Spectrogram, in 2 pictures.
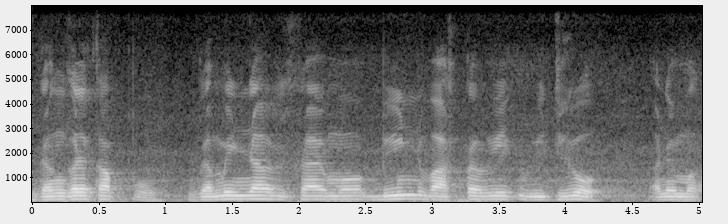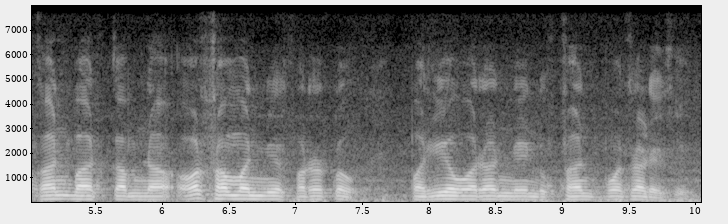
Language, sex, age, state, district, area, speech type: Gujarati, male, 60+, Gujarat, Kheda, rural, spontaneous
